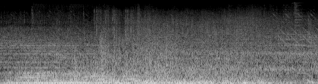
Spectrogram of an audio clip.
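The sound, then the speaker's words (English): A giant crashes down onto a horde of giants: a massive crashing impact rolls into a heavy, continuous low rumble, loud and booming throughout the three seconds, with a dense roar of debris and no voices. “As the giant faltered, Magni and Vithar used their god strength to push it forward, sending it crashing down onto the giant horde.”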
